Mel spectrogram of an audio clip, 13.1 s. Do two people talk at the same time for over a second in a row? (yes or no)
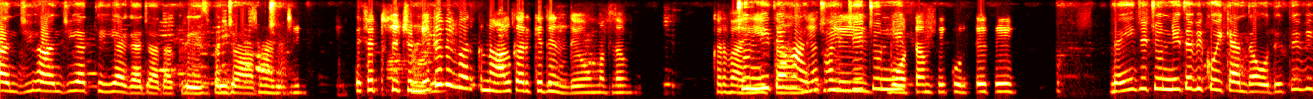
yes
